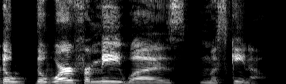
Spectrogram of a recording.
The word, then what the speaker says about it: Moschino: I didn't really gays, but the word for me was Moschino. How were you pronouncing it? Maraschino. Baby, you have added extra consonants. Extra letters.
